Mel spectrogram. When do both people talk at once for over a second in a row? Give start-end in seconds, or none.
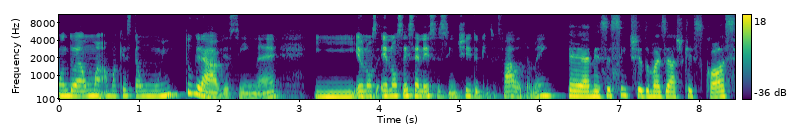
none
